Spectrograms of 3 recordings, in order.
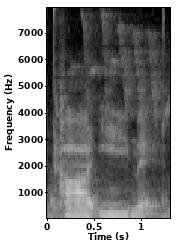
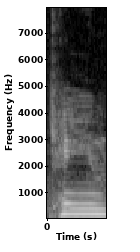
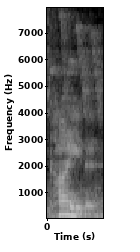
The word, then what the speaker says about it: KAINE: The correct way to pronounce this brand's name is KAINE. It's not Kane or Kain, it is KAINE.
